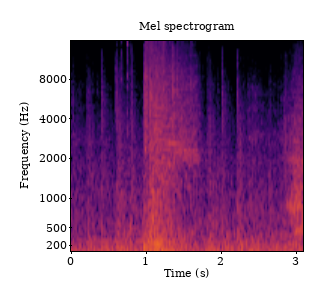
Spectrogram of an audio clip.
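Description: A sword slashes and strikes a creature.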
